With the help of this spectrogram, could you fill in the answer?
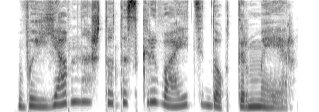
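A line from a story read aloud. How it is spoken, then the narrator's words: Smirking whisper. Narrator (Russian): С ухмылкой прошептала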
